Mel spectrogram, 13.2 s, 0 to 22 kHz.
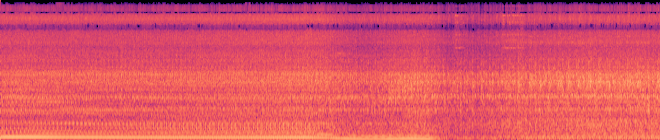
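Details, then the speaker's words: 1988 Ford F350 7.3 IDI diesel, revived after sitting since the 1990s, with a new fuel filter and fresh diesel fed from a jug by pump: steady, even idle clatter with no stumbles or misses, then switched off. Normal idle. "She runs. Let me see if she'll take gear."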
